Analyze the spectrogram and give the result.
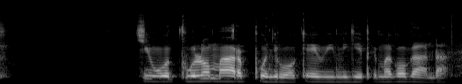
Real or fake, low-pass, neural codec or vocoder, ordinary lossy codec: real; none; none; none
